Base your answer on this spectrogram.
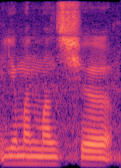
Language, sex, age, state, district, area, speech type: Kashmiri, male, 18-30, Jammu and Kashmir, Srinagar, urban, spontaneous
